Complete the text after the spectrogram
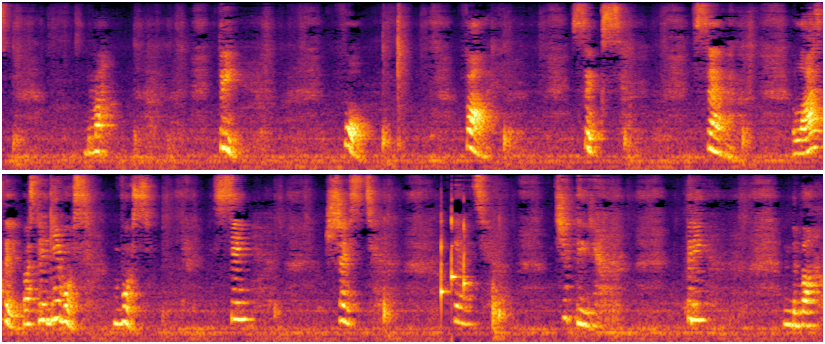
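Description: A young woman speaks in short, calm phrases close by.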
